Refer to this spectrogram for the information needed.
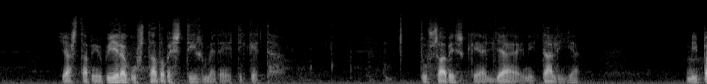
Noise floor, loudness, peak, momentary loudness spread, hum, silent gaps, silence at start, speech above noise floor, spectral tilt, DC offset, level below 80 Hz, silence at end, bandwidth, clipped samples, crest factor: -54 dBFS; -28 LUFS; -6 dBFS; 19 LU; none; none; 0.6 s; 26 dB; -6 dB/octave; under 0.1%; -48 dBFS; 0 s; 13.5 kHz; under 0.1%; 24 dB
